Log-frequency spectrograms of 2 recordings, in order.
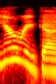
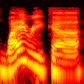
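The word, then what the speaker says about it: Yreka: totally no yeah yeah it's not eureka not the cool place it's wairika with a y and it's right next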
